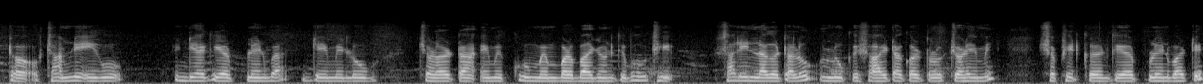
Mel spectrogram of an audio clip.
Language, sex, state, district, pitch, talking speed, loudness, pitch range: Bhojpuri, male, Uttar Pradesh, Gorakhpur, 155 Hz, 175 wpm, -18 LUFS, 155-165 Hz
